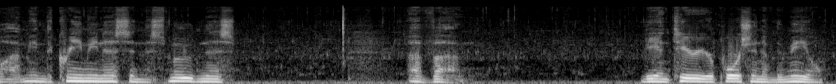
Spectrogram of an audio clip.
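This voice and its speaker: A man's voice: medium pitch, mellow, husky. Man giving mock-gourmet praise outdoors. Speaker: vlogger. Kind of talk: mock food-critic review. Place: outdoors by a lake on a day hike. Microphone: small handheld camera.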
